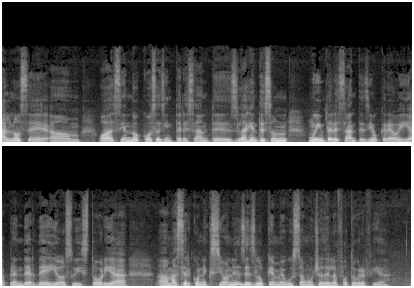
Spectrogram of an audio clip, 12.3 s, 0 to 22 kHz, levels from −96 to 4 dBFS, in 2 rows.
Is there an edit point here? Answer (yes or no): no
